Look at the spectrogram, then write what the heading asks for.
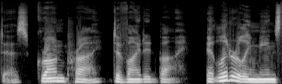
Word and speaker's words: Grand Prix: Prix these words should sound like divided by Green PRX divided by but since it's a French term it's pronounced as gr pry divided by it literally means the great prize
